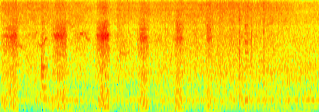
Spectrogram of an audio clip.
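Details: Honey bees in a queenless, drone-laying hive: a dense, steady buzzing hum with pulsing, brighter surges about twice a second and a low droning undertone throughout.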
